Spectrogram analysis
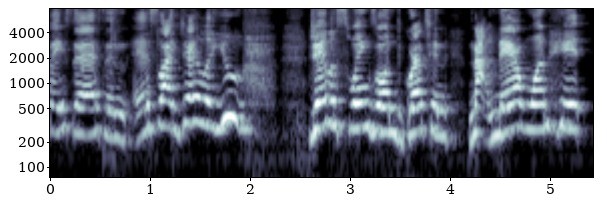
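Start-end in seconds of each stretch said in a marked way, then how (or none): none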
